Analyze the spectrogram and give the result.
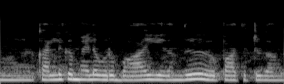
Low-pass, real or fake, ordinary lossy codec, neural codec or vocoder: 7.2 kHz; real; none; none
